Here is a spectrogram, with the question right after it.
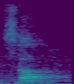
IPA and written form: ˈsʌdn̩ (sudden)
